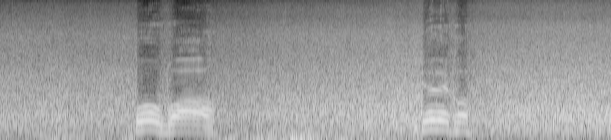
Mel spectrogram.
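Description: A man speaks close by, in short animated phrases.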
